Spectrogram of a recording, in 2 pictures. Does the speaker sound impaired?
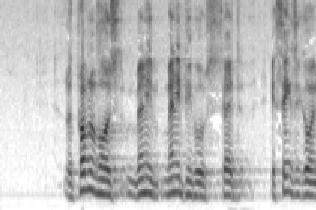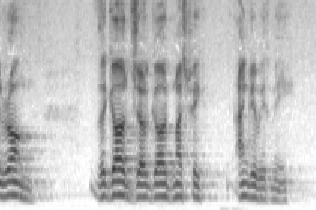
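Yes: Parkinson's; speech less clear than before for some years.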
